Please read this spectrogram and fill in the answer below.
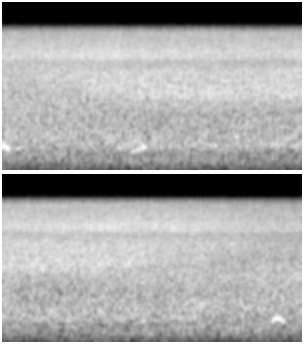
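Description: Steady rushing noise of a waterfall. A voice calls out briefly at the start and again near the end.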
